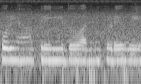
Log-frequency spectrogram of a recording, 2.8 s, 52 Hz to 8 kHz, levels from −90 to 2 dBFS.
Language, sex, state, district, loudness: Hindi, female, Haryana, Charkhi Dadri, -16 LUFS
